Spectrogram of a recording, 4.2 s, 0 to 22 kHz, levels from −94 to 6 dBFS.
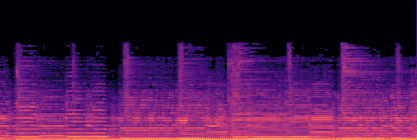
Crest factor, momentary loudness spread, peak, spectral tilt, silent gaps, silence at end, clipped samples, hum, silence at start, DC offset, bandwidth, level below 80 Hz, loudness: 14 dB; 6 LU; -6 dBFS; -6.5 dB/octave; none; 0 s; under 0.1%; none; 0 s; under 0.1%; 15.5 kHz; -46 dBFS; -21 LUFS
